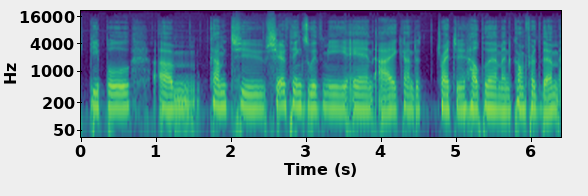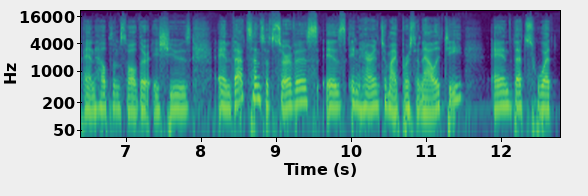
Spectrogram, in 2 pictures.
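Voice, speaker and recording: Deep-toned woman from Tunisia, measured and reflective, physician guest. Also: dry recording, studio quality. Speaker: pathologist, podcast guest. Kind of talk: thoughtful conversation.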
